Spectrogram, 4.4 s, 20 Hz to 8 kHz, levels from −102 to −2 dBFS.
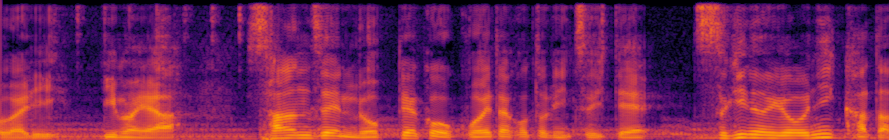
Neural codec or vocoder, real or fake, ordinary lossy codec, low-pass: codec, 16 kHz, 16 kbps, FunCodec, trained on Chinese and English, 50 frames a second; fake; none; none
